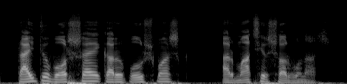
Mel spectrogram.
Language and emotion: Bengali, neutral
